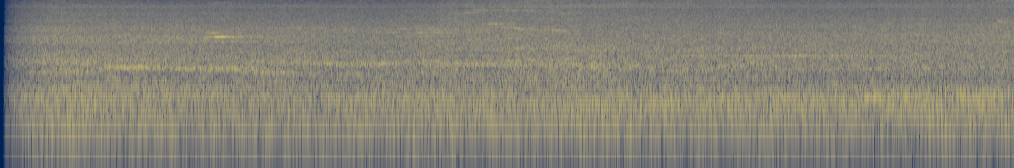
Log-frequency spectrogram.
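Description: Steady city street traffic, with motorbikes and cars passing in a continuous hum of engines and tyres.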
